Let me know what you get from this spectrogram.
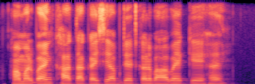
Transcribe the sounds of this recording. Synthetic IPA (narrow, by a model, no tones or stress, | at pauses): həməɾbə̃ŋkʰːat̪akəɪseəp̚ɖeːʈkəɾbabekeɦɛ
